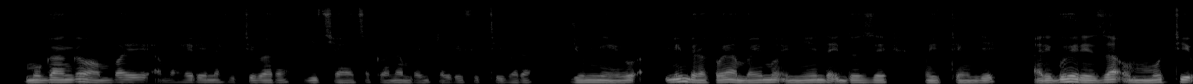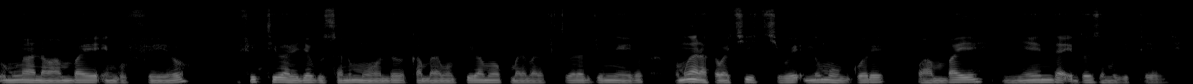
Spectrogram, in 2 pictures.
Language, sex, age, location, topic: Kinyarwanda, female, 18-24, Kigali, health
